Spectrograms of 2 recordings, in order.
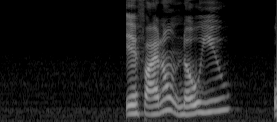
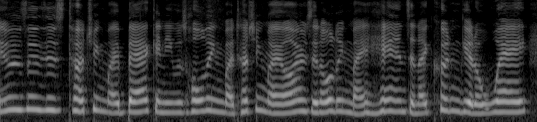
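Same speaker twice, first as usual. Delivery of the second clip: higher, choked retelling through tears; retold sobbing; 6 semitones higher than usual. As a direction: tell it like you're still crying a little. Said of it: "I start sobbing".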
